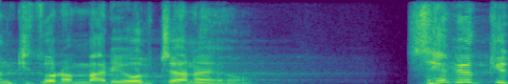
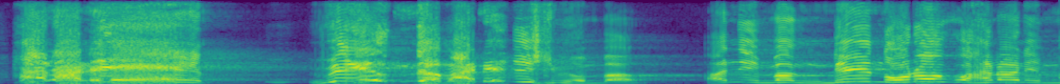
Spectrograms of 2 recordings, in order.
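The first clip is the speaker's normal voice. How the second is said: much higher and louder insistent demand; demanding prayer; 8 semitones higher, 6 dB louder than usual. Retold or imitated. A stubborn believer demanding an answer from God, loudly. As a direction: pound on heaven's door, demanding. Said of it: "막 이렇게 강청을 하면".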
